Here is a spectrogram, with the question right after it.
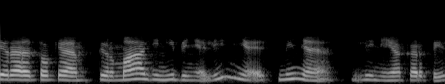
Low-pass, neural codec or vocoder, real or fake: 3.6 kHz; vocoder, 22.05 kHz, 80 mel bands, HiFi-GAN; fake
